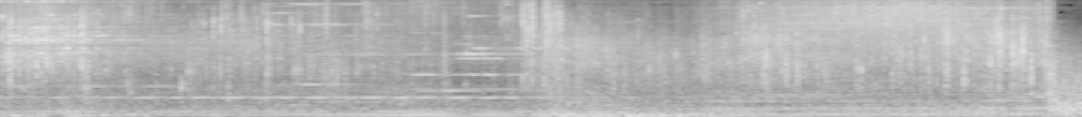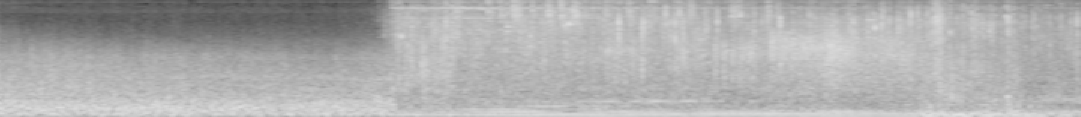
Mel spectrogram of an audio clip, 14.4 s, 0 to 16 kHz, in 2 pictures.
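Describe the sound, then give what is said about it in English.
Deep, continuous rumbling booms and crashes from the explosion effects of Superman the movie, remixed in a 2000 restoration, as the planet Krypton falls apart. The sound stays loud throughout, with a heavy low surge in the middle. “a new sound design and sound edit pass was done during a restoration effort of Superman the movie back in the year 2000, and it's completely audible in this theatrical release that's available digitally today. You'll hear a lot of that work here as Krypton starts falling apart.”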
